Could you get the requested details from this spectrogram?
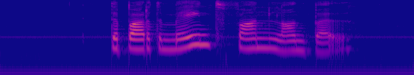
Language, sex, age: Afrikaans, female, 20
